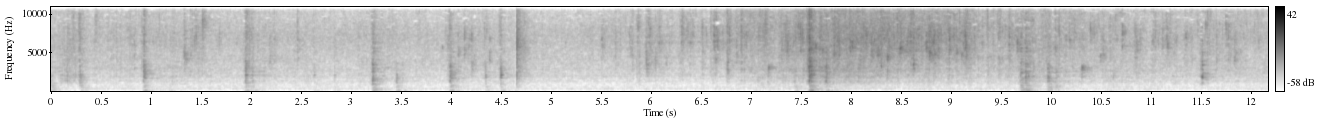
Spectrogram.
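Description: Potato latkes frying in a pan of hot oil: a faint sizzle that swells louder for a few seconds in the middle as they are flipped, with scattered clicks and taps of a spatula against the pan.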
